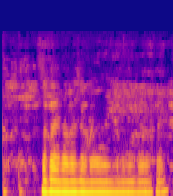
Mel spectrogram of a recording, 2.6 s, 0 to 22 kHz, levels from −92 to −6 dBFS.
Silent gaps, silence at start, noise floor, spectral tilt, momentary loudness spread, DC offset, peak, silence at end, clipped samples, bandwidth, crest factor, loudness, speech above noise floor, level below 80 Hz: none; 0.05 s; -35 dBFS; -9 dB/octave; 19 LU; under 0.1%; 0 dBFS; 0 s; under 0.1%; 5.6 kHz; 14 dB; -15 LUFS; 22 dB; -44 dBFS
